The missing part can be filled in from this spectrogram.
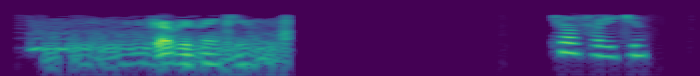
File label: Sheriff Dispatch, scanner; Mesa County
